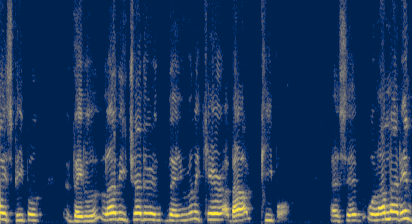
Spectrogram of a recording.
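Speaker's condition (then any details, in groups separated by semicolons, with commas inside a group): Cerebral palsy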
